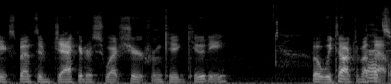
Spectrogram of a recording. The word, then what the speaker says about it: Kid Cudi: You can buy a really expensive jacket or sweatshirt from Kid Cudi. But we talked about that last week. I learned at New York Comic Con it's Kid Cudi.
